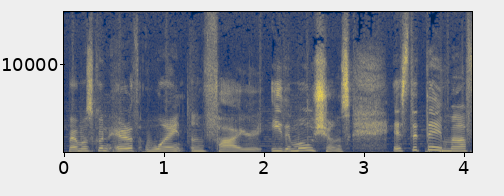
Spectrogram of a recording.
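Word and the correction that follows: Earth, Wind & Fire: ¿Te gustó la pronunciación o no tanto? – Wind and Fire. Perfecto. Tienes, la pasa 3 veces por programa al grupo. Nico, su opinión. – Earth, Wind and Fire, hombre.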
